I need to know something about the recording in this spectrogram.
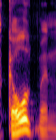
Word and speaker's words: Goldman: what the sign says Goldman like I'm sorry I thought you said your name was Coleman right oh no it's Goldman it's Coleman the the D is silent yes so they're trying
